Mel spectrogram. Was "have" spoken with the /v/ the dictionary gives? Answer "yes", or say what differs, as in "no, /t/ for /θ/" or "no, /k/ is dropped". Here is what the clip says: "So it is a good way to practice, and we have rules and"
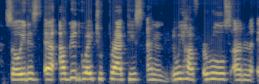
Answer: yes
